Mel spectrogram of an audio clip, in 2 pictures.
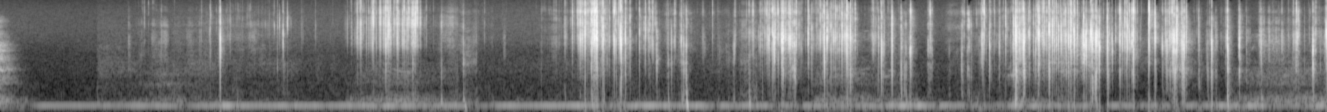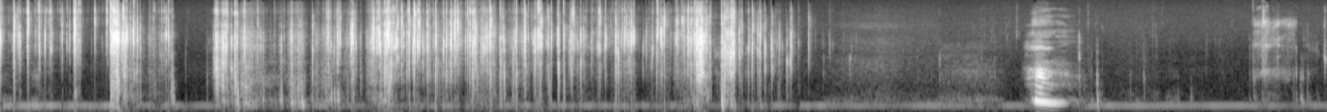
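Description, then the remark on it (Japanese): A Chupa Chups lollipop wrapper, cider flavor, is crinkled and torn open in a long run of sharp, bright rustling, crackling bursts, with a steady low hum underneath and a brief squeak near the end. “あなたも食べる？チュッパチャップス。”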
